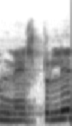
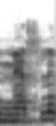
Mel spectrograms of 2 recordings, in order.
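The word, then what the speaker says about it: Nestlé: इसको नेस्टले नहीं पढ़ेंगे दोस्तों, टी साइलेंट है चूंकि, इसलिए नेस्ले पढ़ेंगे। क्या पढ़ेंगे? नेस्ले।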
